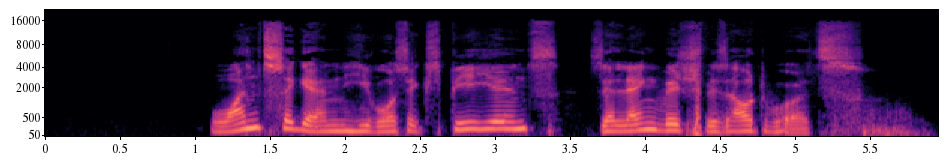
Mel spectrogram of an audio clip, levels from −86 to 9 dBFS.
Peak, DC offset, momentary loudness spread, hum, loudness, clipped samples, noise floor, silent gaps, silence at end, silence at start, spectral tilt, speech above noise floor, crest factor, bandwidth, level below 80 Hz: -4 dBFS; under 0.1%; 14 LU; none; -21 LUFS; under 0.1%; -78 dBFS; none; 0.2 s; 1.1 s; -5 dB/octave; 58 dB; 18 dB; 16.5 kHz; -50 dBFS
